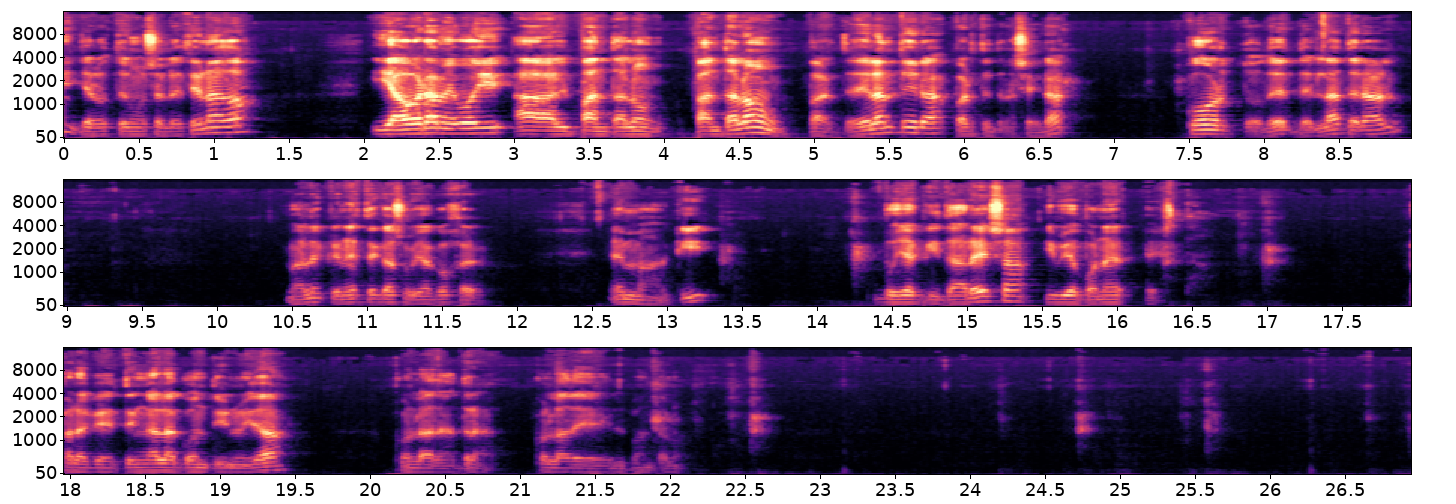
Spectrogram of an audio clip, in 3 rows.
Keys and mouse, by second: 8.1 right click, 8.5-11.2 middle drag, 11.2 right click, 12.3 right click, 12.6 middle click, 13.1 ctrl+right click, 14.1 ctrl+e, 15.4 right click, 16.0 ctrl+right click, 16.8 ctrl+e, 19.0 middle click, 20.2 right click, 20.7-21.7 shift+middle drag, 21.7 ctrl+right click, 22.5 ctrl+e, 23.9 right click, 24.5 ctrl+right click, 25.5 ctrl+e, 26.8-26.9 ctrl+middle drag.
